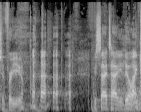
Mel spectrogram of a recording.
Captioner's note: laughs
